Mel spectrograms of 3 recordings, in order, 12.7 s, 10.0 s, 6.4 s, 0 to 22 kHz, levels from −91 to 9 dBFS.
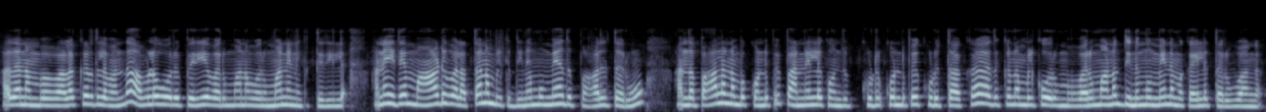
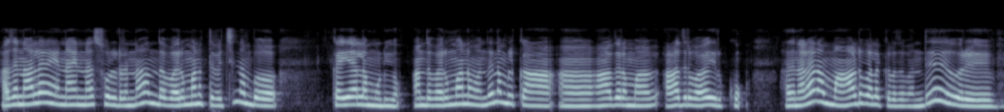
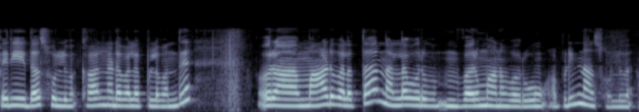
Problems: none marked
